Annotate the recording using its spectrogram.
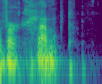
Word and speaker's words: verklempt: But I spelled it verklempt. – Yeah. He'll know what you mean. And I think he'll say it with the correct pronunciation, verklempt.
